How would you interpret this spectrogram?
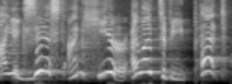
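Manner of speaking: the ignored dog whining for notice; family dog begging while the TV is on; dog's plea. Retold or imitated. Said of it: "our dog is like".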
